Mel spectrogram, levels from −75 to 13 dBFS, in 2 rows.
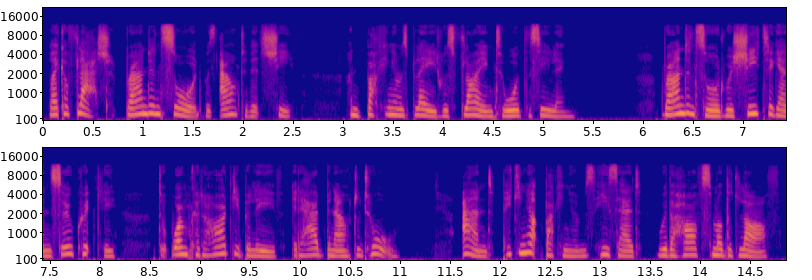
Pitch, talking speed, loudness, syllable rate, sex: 210 Hz, 190 wpm, -20 LUFS, 5.6 syllables/s, female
